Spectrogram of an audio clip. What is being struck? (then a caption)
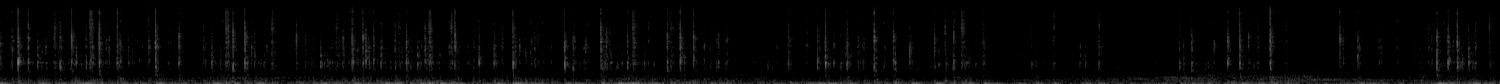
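Plastic computer keyboard. Continuous fast typing on a hollow, black, full-size plastic Logitech keyboard, with both hands on the keys throughout, striking with long nails and fingertips. Dense, sharp, bright clicks stream steadily over a low background rumble, with a brief lighter stretch before the typing picks up again.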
